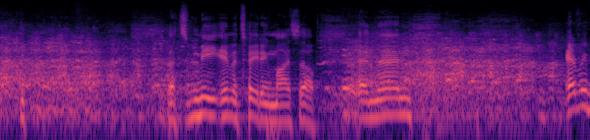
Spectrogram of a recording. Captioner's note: laughter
